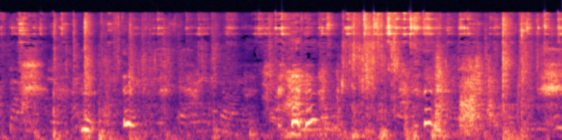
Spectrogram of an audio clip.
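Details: Hyper German Shepherd and a shepherd mix, indoors, giving short high whimpers and yips in bursts, mixed with a person talking and laughing.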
